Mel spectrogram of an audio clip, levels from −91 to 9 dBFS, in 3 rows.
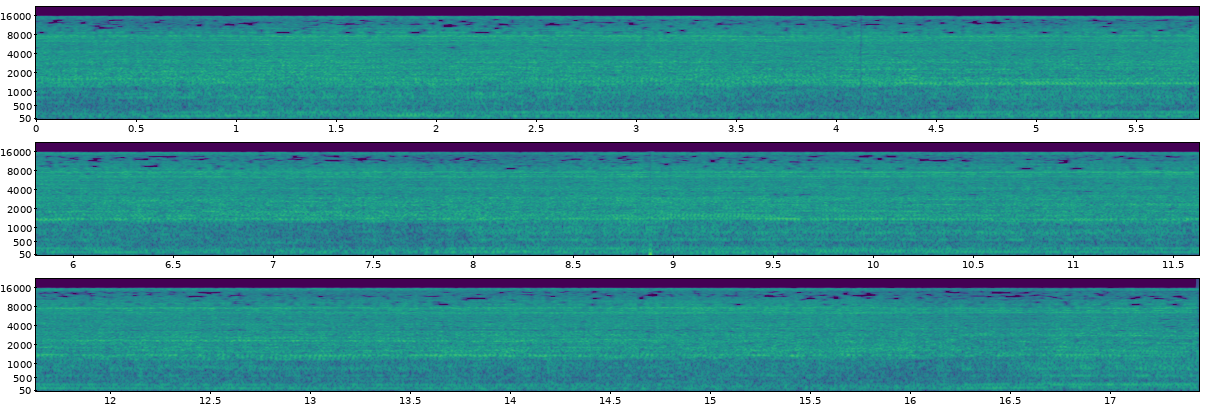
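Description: At 4.13 s and again at 8.89 s the sound briefly freezes on a flat, held level for about 10 ms and 6 ms, then resumes. This is an underrun with held sample: the output buffer ran dry, the converter held its last value, and a few milliseconds of audio were skipped.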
